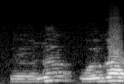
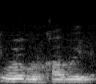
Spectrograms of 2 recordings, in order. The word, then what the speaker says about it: Uygur: değiller Bu nedenle buu Uygar olarak telaffuz etmişler ve beş Uygar kabile şeklinde Eee tarihi kitaplarında yer alıyor ama yazılışına baktığımızda bunun beş Uygur kabile olduğunu orijinalinin net olarak görebiliyoruz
